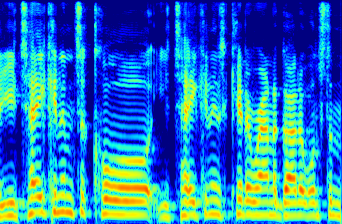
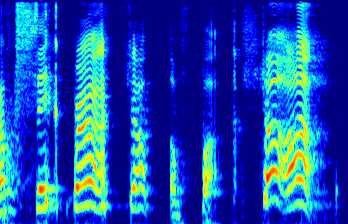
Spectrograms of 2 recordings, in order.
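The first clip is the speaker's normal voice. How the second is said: fed-up yell; 7 semitones higher, slower than usual. Real, not acted. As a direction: yell shut up in disgust. Reactor fed up, yelling.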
